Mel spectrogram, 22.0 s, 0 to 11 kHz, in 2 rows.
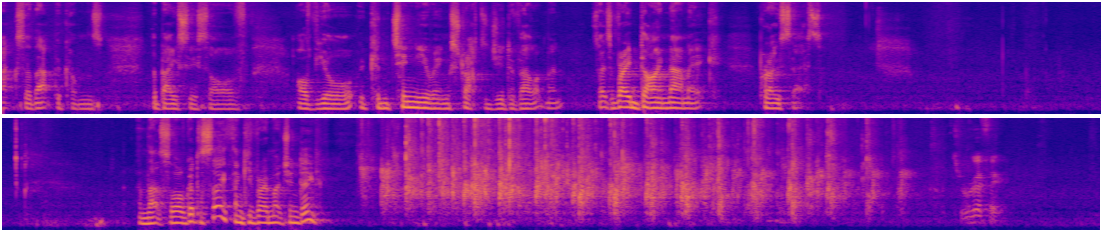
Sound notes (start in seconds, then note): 14.5 audience applauding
